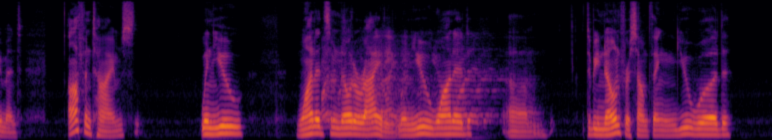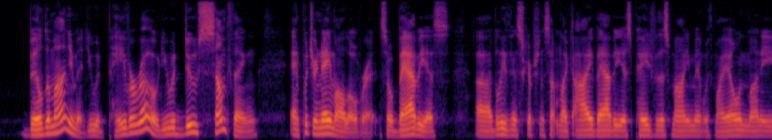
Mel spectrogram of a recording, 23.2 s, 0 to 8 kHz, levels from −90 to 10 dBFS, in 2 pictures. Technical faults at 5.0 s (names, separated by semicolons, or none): feedback echo between two devices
